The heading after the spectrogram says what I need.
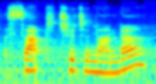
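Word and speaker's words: Sat Chit Ananda: And this is what the yogis talk about as Sat Chitananda, 3 syllables, Sat, truth, Chit, C-H-I-T, is consciousness, and Ananda is bliss.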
